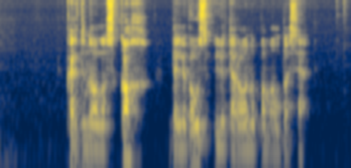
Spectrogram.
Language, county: Lithuanian, Utena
